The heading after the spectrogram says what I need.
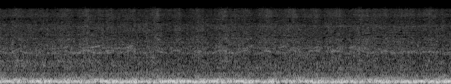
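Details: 2002 GMC Sierra 5.3L LS V8 after knock sensor replacement (codes P0327/P0332) and intake manifold reinstall: a low, steady burble at idle with an even beat and no knocking or ticking. Normal idle.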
